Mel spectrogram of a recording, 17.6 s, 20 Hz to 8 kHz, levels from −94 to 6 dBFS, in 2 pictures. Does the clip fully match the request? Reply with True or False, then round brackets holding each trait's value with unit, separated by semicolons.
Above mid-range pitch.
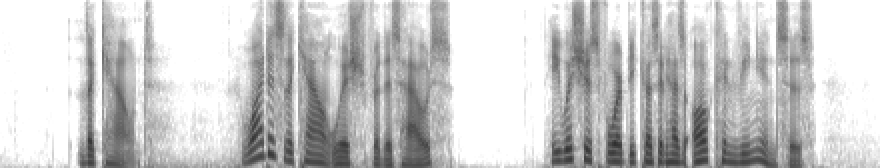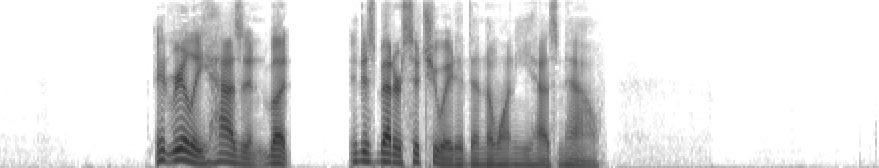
False (130 Hz)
